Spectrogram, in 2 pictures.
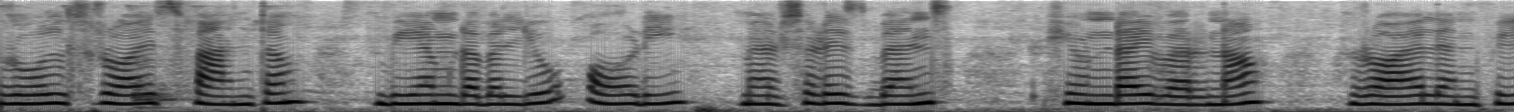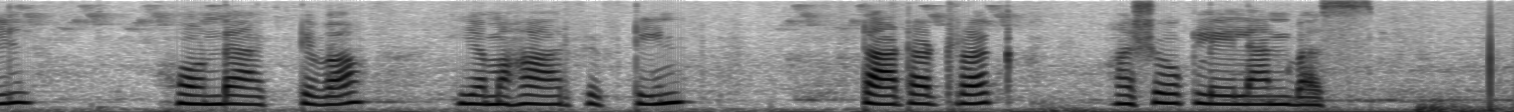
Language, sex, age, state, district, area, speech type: Telugu, female, 18-30, Telangana, Jangaon, urban, spontaneous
